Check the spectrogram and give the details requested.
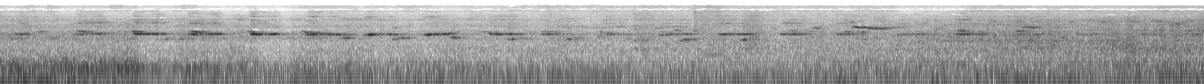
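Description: Cars of a BNSF unit freight train rolling past, with a steady low rumble and short, repeated high-pitched wheel squeals about twice a second.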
